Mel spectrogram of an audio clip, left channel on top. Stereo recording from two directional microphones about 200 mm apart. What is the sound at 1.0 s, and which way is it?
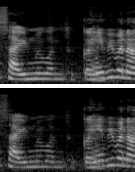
Speech, 35° left (ahead or behind).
